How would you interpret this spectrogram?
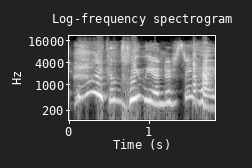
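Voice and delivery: high, loud laughing words. Real, not acted. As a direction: laugh through the line. Laughing mid mock argument.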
